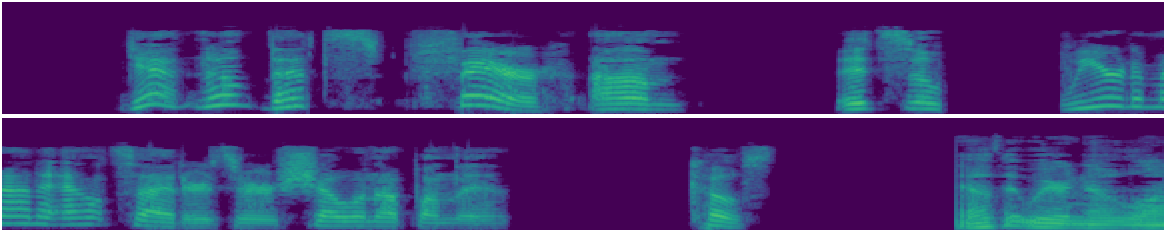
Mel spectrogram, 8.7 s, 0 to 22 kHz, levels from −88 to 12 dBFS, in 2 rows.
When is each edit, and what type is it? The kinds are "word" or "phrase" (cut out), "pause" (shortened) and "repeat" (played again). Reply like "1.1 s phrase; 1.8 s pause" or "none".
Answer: none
